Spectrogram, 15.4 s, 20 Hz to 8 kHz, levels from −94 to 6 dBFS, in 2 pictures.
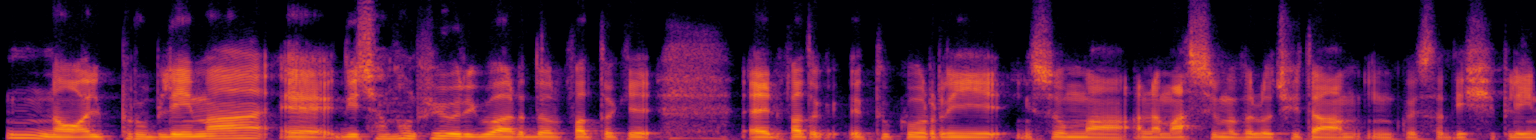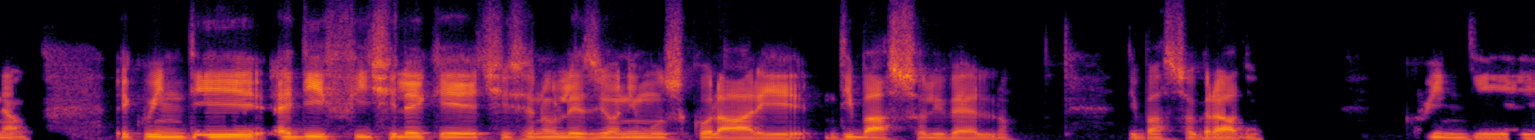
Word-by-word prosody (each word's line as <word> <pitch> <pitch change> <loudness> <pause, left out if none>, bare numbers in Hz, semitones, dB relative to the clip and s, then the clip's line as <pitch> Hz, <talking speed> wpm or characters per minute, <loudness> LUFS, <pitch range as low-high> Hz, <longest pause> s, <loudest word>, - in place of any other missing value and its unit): No, 120 -11 +2
il 115 0 0
problema 125 +5 +3
è 110 -3 +2
diciamo 120 +3 0
più 135 +1 -1
riguardo 120 -2 +2
al 110 -2 -2
fatto 115 +1 -1
che 110 0 -2 0.4
ehm, - - +4
il - - -8
fatto - - +1
che, - - -9
ehm, - - -4
tu 120 - -8
corri 105 -3 0
insomma 100 -4 -1
alla 100 -1 -2
massima 100 +1 0
velocità 100 -1 0
in 95 - -7
questa 95 0 -8
disciplina 100 +1 -3 0.4
e - - -3
quindi 115 0 +3
è 110 - +1
difficile 115 -1 +2
che 105 -1 +3
ci 105 +1 -4
siano 105 0 -3
lesioni 105 -1 0
muscolari 95 -2 0
di 115 - -5
basso 95 -1 +2
livello, 95 -1 -5 0.5
di - - -11
basso 95 0 -4
grado 95 -1 0 0.7
quindi 95 -2 -5
105 Hz, 155 wpm, -23 LUFS, 100-115 Hz, 0.7 s, ehm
